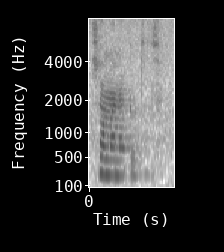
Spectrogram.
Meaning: 1. contemporary 2. modern
- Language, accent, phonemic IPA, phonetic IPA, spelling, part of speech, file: Armenian, Eastern Armenian, /ʒɑmɑnɑkɑˈkit͡sʰ/, [ʒɑmɑnɑkɑkít͡sʰ], ժամանակակից, adjective, Hy-ժամանակակից.ogg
